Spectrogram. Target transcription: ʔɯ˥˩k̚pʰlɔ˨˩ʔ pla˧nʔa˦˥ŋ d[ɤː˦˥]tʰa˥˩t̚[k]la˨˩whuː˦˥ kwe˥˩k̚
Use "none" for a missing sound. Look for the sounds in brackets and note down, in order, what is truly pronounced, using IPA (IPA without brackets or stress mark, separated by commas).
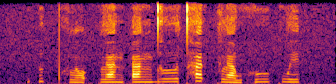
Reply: ɤː˦˥, k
